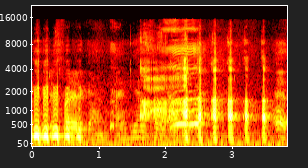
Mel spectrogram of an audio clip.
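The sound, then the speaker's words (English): Burping mixed with yawning, short voiced gurgling pulses that come in quick rhythmic runs, alongside grunting and laughter-like sounds. “Oh, they're yawning and burping at the same time.”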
